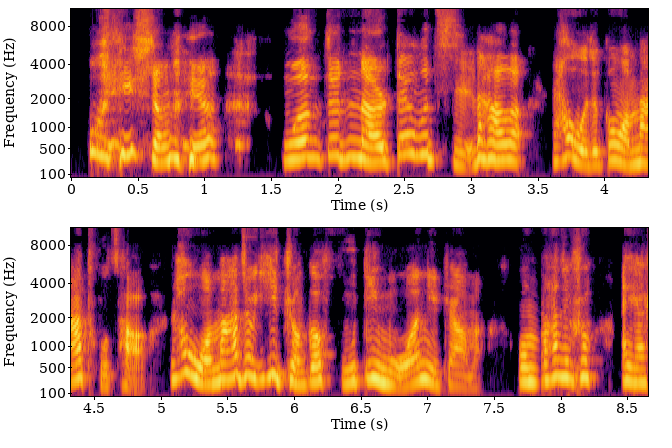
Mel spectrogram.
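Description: A young woman with a high voice tells a story in lively, exasperated bursts in a casual podcast chat. The sound is dry and close, with no room around her. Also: dry recording. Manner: animated storytelling, exasperated rants. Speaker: podcast co-host.

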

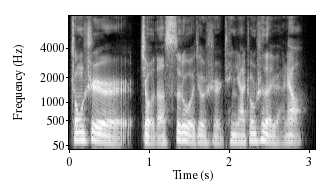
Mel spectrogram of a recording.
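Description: Low-pitched man hosting a casual chat. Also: normal speed, gravelly. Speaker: interviewer, podcast host.

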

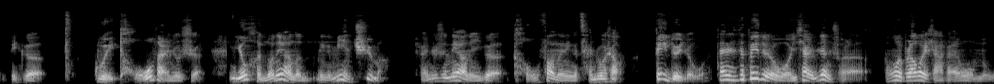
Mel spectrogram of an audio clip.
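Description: Husky fast-talking male podcast host. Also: medium pitch, a little mellow. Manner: talks to the listener directly, with many asides; restarts and fillers while recounting. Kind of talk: casual storytelling monologue.

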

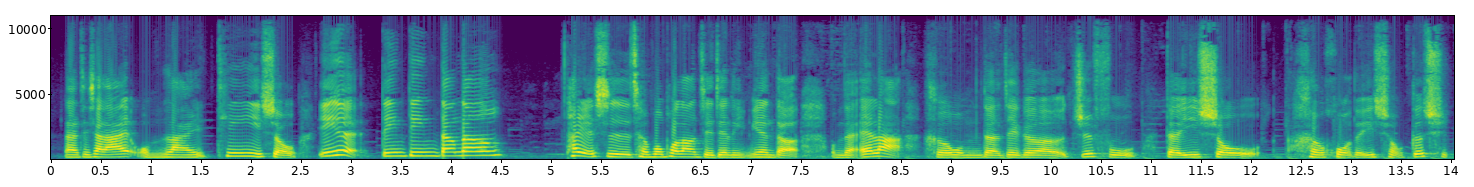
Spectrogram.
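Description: A woman's voice: lowish voice, moderate pace, faint music behind. A woman hosting a casual explainer show on Chinese internet slang, quoting catchphrases as she goes.

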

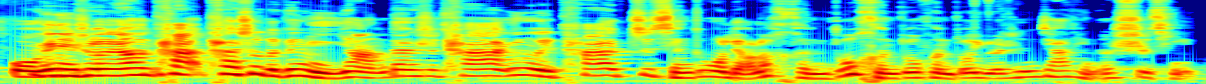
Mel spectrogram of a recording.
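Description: Podcast host, woman, video call, excitable storyteller with a slight stammer, a bit breathy. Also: a little high, fast talker. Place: travelling abroad, on a video call.

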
